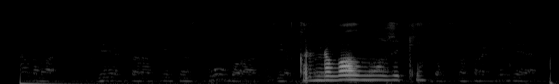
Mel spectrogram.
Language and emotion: Russian, neutral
